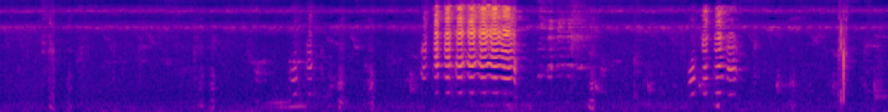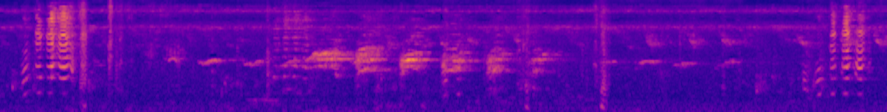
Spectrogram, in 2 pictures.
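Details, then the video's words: Domestic goat kept by a family, recorded just after giving birth as people check the newborn kid; one loud, high, quavering bleat near the middle, then softer bleats amid steady Tagalog chatter and a faint constant hum. "nanganak na alaga nmin na kambing"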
